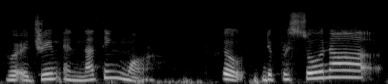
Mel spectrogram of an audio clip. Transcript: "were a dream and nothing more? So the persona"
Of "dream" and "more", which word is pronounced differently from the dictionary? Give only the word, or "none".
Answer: none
